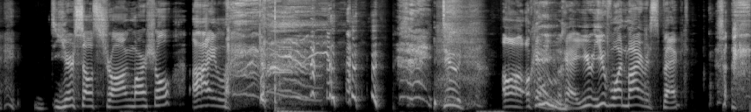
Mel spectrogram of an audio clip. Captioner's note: laughter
